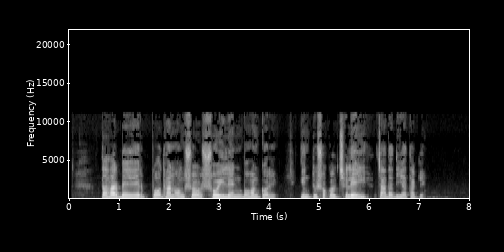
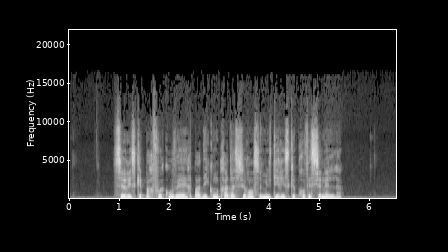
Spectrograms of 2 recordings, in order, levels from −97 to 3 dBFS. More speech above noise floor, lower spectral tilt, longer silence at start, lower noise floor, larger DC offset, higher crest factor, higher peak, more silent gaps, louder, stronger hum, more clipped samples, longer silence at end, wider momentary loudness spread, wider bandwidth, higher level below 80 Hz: first, 53 dB vs 33 dB; about the same, -4 dB/octave vs -5 dB/octave; second, 0.65 s vs 0.9 s; first, -76 dBFS vs -46 dBFS; neither; first, 22 dB vs 14 dB; about the same, -2 dBFS vs 0 dBFS; neither; second, -23 LUFS vs -14 LUFS; neither; neither; second, 0.95 s vs 1.1 s; first, 13 LU vs 6 LU; second, 11.5 kHz vs 13 kHz; second, -70 dBFS vs -30 dBFS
